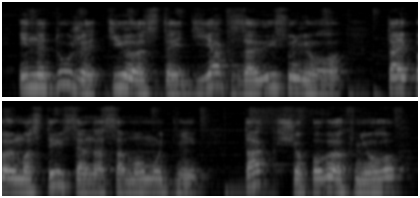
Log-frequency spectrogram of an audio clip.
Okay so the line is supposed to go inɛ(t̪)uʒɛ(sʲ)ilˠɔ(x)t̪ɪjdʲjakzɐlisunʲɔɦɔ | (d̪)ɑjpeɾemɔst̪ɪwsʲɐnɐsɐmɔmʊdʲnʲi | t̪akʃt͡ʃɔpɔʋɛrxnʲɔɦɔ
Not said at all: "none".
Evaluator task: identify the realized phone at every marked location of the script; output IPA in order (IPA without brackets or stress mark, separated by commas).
d̪, tʲ, s, t̪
